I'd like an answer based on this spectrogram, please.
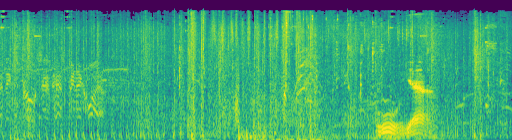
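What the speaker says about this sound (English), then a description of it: "this is that fucking bolt action rifle from Red Dead" Rapid cracks of gunfire from a bolt action rifle, like the one in Red Dead, ring out in a video game firefight, with someone talking briefly over the shots.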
